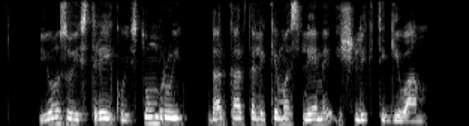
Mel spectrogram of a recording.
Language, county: Lithuanian, Tauragė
